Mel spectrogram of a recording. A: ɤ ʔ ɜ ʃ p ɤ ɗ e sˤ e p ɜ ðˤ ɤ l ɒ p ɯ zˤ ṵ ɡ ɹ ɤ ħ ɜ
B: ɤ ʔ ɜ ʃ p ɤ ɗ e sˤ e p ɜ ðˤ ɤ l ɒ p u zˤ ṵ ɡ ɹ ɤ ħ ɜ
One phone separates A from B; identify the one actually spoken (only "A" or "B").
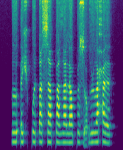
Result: B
